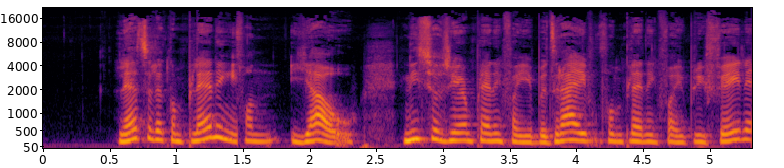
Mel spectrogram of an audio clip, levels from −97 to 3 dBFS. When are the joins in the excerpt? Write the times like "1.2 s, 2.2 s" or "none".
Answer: 1.5 s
